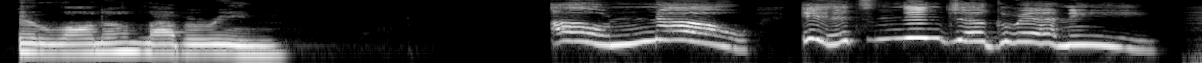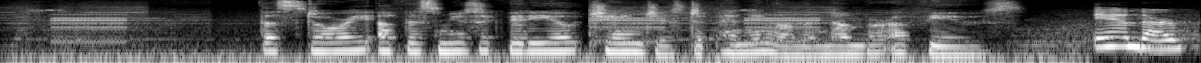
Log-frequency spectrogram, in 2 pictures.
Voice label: mix char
